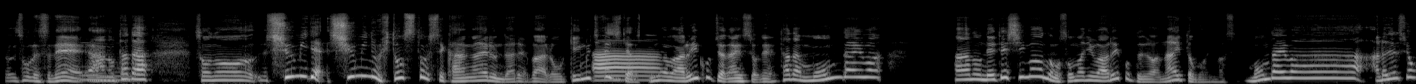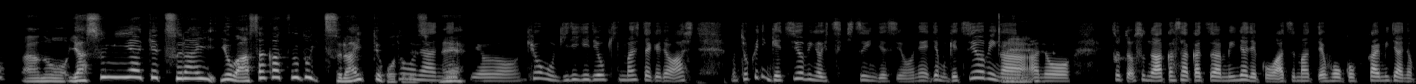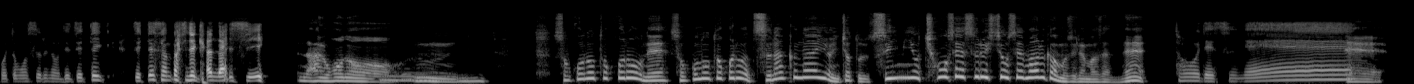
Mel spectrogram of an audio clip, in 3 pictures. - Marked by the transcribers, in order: in English: "ロッキングチェア"; other background noise; "朝活" said as "あかさかつ"; laughing while speaking: "参加しなきゃないし"
- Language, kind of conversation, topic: Japanese, advice, 休みの日にだらけてしまい週明けがつらい
- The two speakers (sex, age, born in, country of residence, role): female, 50-54, Japan, Japan, user; male, 60-64, Japan, Japan, advisor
